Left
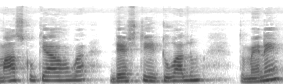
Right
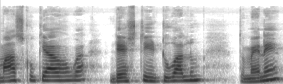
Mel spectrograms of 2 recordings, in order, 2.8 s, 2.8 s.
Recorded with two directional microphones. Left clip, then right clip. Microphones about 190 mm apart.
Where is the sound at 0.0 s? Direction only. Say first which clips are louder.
Right 9 dB; 40° right (ahead or behind).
